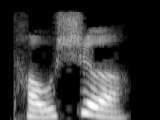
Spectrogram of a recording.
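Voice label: "投射" Mandarin Chinese; chinese flashcards; hsk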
